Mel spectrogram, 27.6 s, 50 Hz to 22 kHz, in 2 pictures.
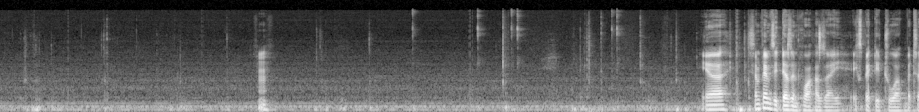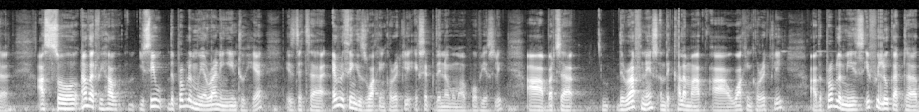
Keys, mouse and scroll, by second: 0.5 `, 1.8-2.6 scroll up 2, 2.6 scroll up 1, 2.7 `, 10.0 scroll down 1, 10.1 `, 10.7 scroll up 1, 11.1 alt+a, 11.4 `, 11.9-12.3 scroll down 2, 13.2-13.6 scroll up 2, 13.6 scroll down 2, 13.9 `, 14.3 scroll down 1, 14.6 `, 15.1 scroll up 1, 15.6 `, 16.2 scroll up 1, 21.5 `, 22.4 scroll down 2, 23.3-24.8 drag, 25.3 `, 25.9-26.4 scroll up 1.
